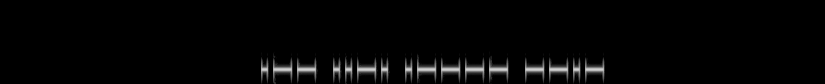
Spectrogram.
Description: Morse code, heard as a keyed tone, about 21 wpm, 700 Hz. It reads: WF1Q
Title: USA Call Signs - 4 Characters - Repeated 3x - 20wpm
